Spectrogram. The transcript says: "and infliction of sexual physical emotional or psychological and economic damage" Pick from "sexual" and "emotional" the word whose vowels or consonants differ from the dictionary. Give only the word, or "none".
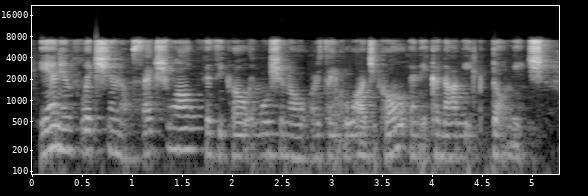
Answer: none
